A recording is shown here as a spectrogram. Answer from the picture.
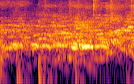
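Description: Several onlookers' voices shouting and talking over one another, the kind of overlapping chatter of a small crowd.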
